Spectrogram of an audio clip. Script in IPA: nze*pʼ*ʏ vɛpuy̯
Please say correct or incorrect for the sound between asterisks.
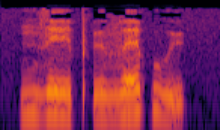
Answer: correct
